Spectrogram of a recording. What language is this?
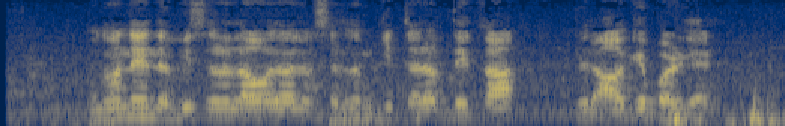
Urdu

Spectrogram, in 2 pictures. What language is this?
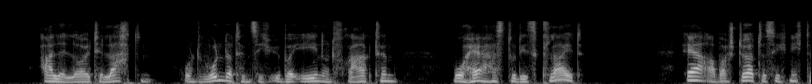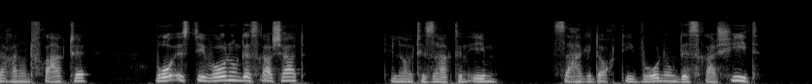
German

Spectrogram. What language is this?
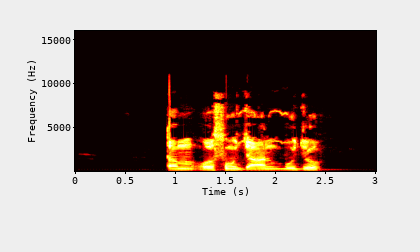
Goaria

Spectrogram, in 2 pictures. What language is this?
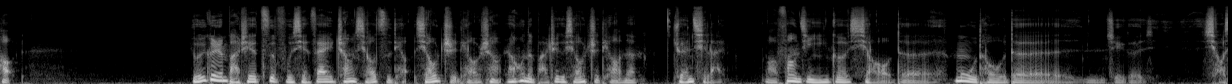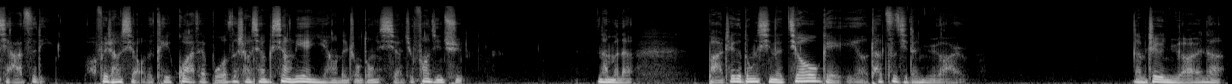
Chinese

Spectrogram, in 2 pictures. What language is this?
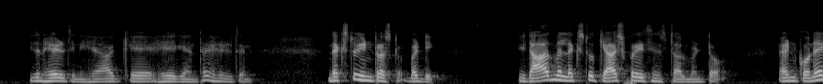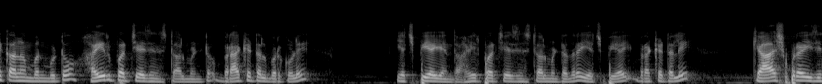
Kannada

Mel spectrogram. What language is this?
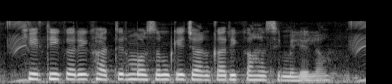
Bhojpuri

